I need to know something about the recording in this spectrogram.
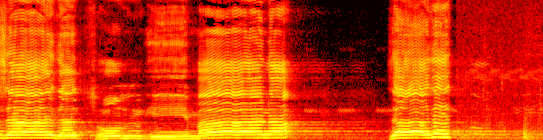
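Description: A man sings in a long, wavering voice, echoing slightly.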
